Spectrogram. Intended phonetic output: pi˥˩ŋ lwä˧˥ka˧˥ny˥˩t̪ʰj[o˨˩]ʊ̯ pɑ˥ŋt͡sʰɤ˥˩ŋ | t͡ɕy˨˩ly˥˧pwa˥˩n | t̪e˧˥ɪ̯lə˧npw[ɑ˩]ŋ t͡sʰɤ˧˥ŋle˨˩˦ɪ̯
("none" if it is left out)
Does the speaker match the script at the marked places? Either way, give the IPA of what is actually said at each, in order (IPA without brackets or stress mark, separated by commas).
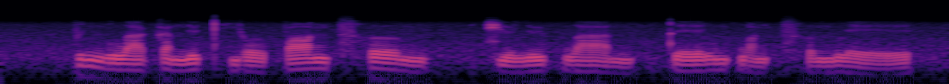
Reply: o˨˩, ɑ˩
